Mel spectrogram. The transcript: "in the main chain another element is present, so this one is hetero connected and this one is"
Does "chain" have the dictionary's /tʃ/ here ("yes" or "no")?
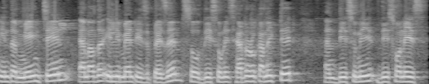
yes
